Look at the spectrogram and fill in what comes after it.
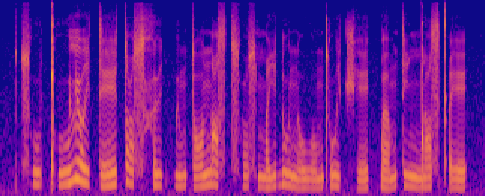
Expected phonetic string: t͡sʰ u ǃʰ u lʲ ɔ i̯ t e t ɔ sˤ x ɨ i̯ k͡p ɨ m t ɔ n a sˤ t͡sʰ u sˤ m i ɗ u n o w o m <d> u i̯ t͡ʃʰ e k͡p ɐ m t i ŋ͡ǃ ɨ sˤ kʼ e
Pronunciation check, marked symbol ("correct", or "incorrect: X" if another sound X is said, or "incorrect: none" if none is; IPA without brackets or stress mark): incorrect: tʼ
